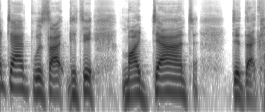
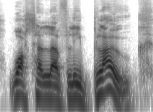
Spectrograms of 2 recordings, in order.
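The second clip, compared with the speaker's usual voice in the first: usual speaking voice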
